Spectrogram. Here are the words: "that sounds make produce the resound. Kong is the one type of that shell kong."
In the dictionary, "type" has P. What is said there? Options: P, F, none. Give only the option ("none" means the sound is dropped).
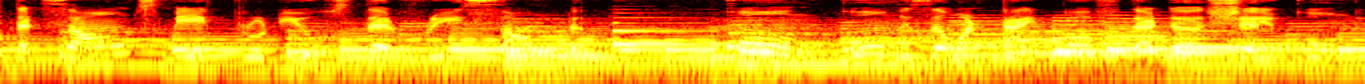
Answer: P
